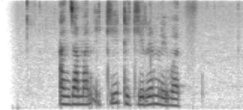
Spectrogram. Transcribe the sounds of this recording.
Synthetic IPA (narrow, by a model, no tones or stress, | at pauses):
ʔaɲt͡ʃamanḭkid̪̥i̤kiɾɪmliwat̪̚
